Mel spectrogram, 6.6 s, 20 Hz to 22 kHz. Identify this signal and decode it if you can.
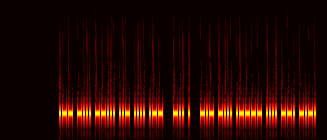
Morse code, heard as a keyed tone, about 40 wpm, 700 Hz. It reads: WB7UHW DE KB1HGC
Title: USA Callsign DE Callsign 40wpm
